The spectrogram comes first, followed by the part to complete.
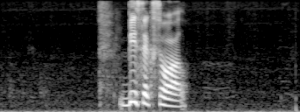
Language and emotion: Russian, neutral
